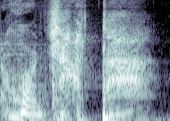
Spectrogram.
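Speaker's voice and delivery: horchata in a showy Latin accent; Latin flair. Shown as a demonstration. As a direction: give horchata its Latin pronunciation. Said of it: "say it with a Latin flair".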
